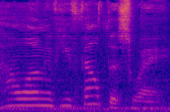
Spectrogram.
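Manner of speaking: curious, probing doctor voice. Example of sounding like a doctor asking a question: inquisitive tone. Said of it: "got this inquisitive sound in your voice".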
